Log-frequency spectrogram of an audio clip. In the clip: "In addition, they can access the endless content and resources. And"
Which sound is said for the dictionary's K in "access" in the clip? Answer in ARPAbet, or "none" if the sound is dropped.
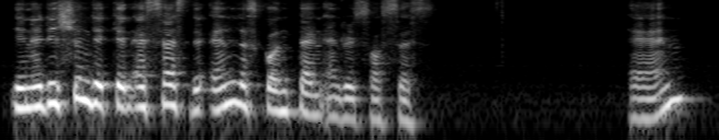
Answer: none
